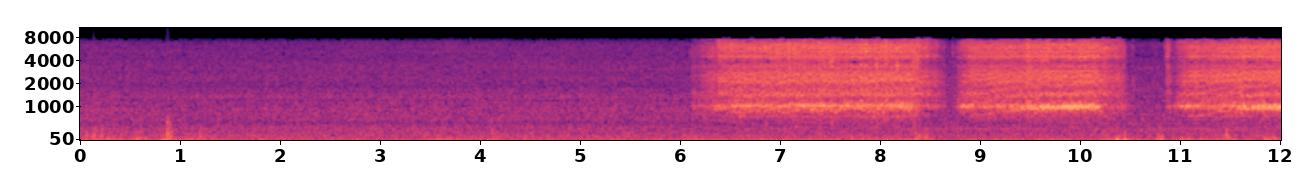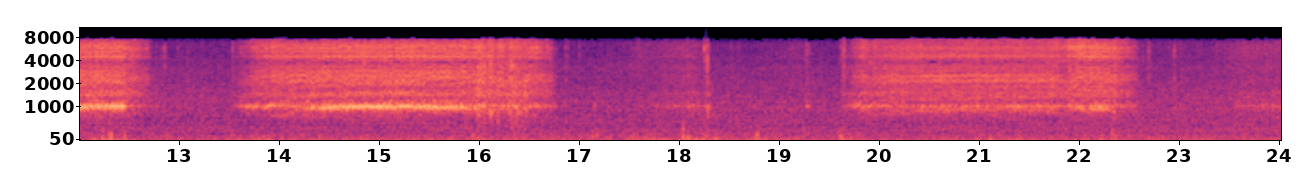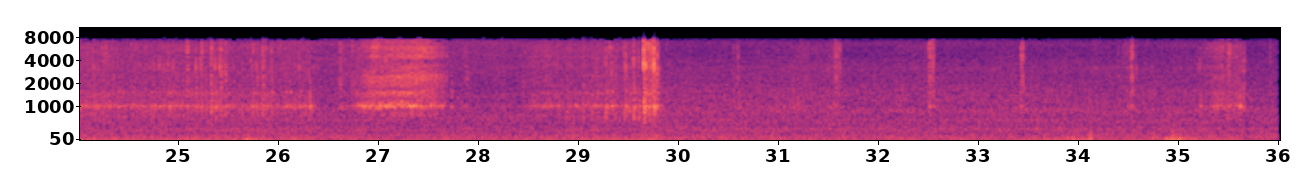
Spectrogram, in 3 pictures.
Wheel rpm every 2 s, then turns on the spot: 0, 0, 0, 90, 80, 60, 40, 110, 30, 10, 110, 30, 20, 30, 10, 10, 0, 0.
12-14 16-18 22-30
